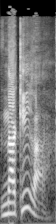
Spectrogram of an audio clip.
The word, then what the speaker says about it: Nakiga: Nakiga. – Cállate. – Nakiga. – Nakiga. – Has oído bien. – Como con acento en la I.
